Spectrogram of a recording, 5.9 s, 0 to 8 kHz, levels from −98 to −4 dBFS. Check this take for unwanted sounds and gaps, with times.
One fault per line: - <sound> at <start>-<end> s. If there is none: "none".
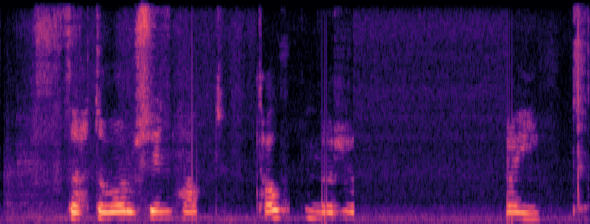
none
